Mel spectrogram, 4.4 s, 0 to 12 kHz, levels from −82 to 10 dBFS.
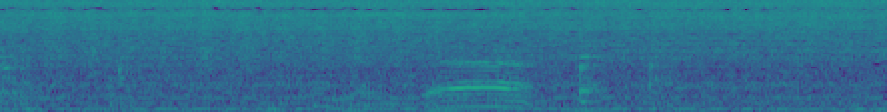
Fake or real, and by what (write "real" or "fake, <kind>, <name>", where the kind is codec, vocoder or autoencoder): real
